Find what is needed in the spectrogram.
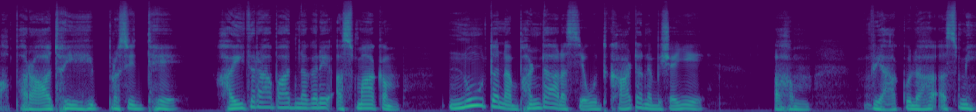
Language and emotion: Sanskrit, fearful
